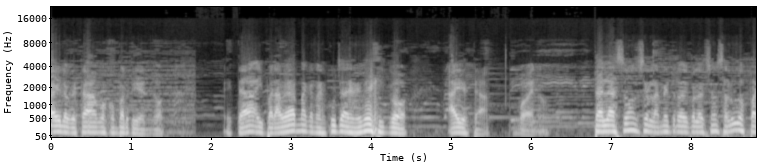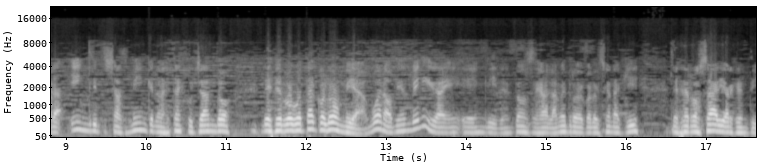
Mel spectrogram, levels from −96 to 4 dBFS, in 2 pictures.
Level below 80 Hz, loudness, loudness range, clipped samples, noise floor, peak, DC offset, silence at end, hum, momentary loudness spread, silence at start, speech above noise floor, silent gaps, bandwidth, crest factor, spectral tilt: -38 dBFS; -14 LUFS; 4 LU; under 0.1%; -37 dBFS; -2 dBFS; 0.2%; 0 s; none; 15 LU; 0 s; 23 dB; none; 9 kHz; 12 dB; -7.5 dB/octave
